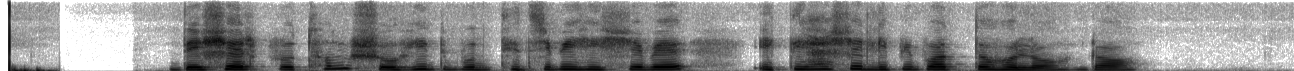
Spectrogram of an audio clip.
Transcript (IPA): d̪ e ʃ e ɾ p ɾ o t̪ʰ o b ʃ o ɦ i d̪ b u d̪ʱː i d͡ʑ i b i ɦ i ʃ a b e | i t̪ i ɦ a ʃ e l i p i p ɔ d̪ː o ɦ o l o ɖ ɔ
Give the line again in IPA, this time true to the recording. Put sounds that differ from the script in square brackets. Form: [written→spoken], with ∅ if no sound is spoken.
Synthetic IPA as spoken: d̪ e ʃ e ɾ p ɾ o t̪ʰ o [b→m] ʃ o ɦ i d̪ b u d̪ʱː i d͡ʑ i b i ɦ i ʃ [a→e] b e | i t̪ i ɦ a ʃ e l i p i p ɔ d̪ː o ɦ o l o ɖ ɔ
